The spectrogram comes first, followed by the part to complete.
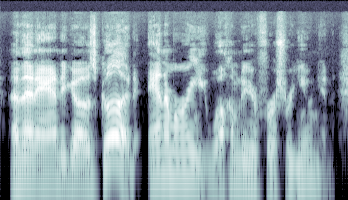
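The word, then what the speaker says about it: Annemarie: And Andy's like, and let me clarify, it's Anna Marie. And Anne Marie goes, Anna Marie spelled like Anne Marie. It's a Dutch name.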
